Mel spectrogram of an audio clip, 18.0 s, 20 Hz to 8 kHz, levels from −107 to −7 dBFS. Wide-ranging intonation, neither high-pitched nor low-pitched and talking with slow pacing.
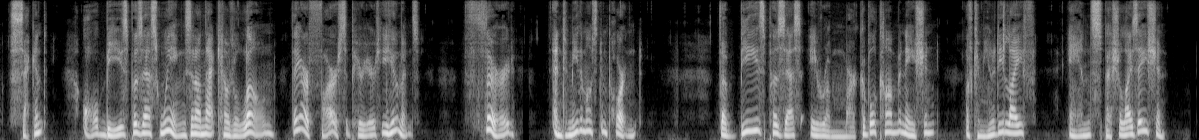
Yes: wide, 6.6 semitones; medium, 150 Hz; slow, 115 wpm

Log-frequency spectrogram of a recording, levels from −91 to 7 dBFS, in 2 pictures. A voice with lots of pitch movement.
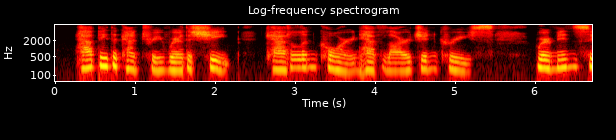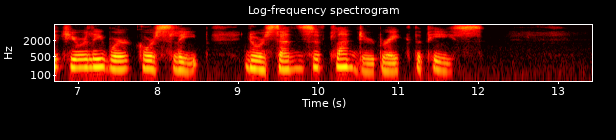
No: average, 3.9 semitones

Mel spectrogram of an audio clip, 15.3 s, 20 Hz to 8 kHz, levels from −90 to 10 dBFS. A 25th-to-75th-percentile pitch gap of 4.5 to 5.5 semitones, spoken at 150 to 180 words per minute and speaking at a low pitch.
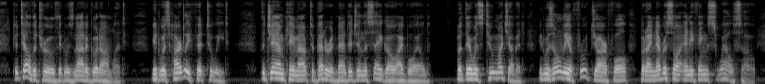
No: average, 5.1 semitones; average, 190 wpm; low, 125 Hz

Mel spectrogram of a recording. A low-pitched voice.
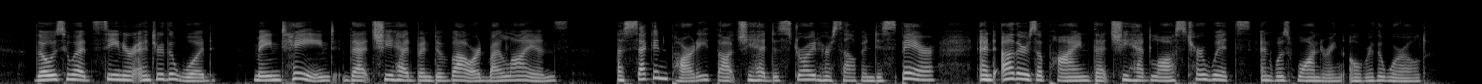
No: medium, 185 Hz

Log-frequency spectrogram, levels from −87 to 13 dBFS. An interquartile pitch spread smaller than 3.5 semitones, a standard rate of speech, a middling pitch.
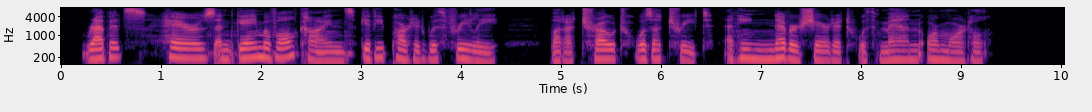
Yes: average, 2.9 semitones; average, 155 wpm; medium, 170 Hz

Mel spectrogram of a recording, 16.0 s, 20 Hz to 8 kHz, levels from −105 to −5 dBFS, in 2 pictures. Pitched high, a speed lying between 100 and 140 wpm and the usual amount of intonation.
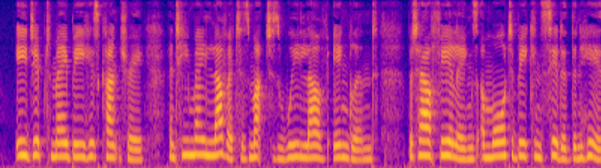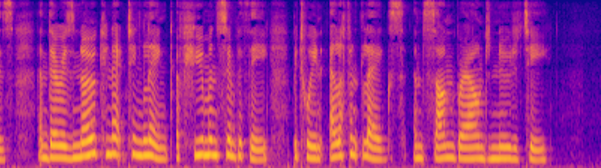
No: high, 220 Hz; average, 155 wpm; average, 3.8 semitones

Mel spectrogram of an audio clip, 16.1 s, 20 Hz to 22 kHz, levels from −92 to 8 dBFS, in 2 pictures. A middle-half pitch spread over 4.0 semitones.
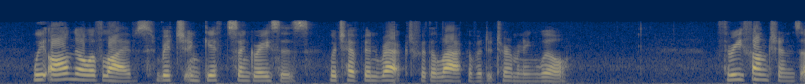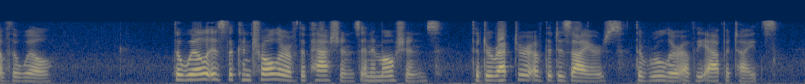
No: average, 3.5 semitones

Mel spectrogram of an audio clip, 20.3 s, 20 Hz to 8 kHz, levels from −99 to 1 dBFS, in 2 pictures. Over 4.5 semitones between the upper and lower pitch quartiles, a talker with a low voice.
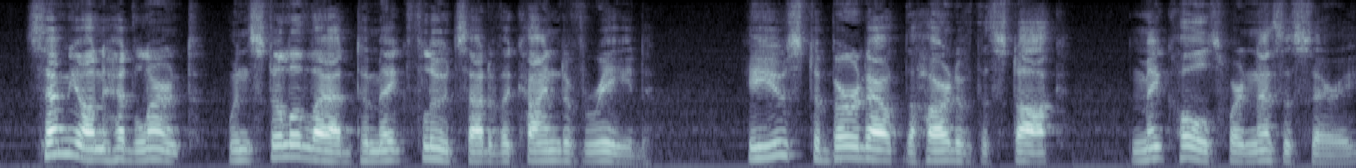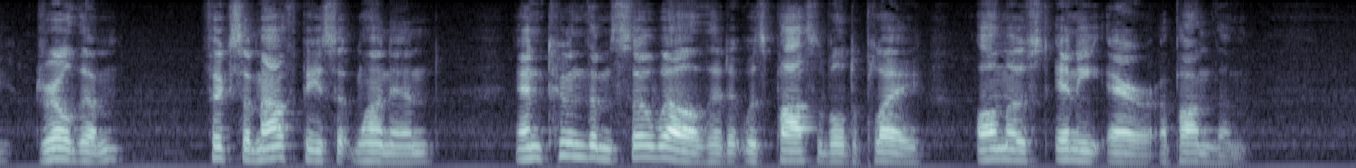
No: average, 3.8 semitones; low, 125 Hz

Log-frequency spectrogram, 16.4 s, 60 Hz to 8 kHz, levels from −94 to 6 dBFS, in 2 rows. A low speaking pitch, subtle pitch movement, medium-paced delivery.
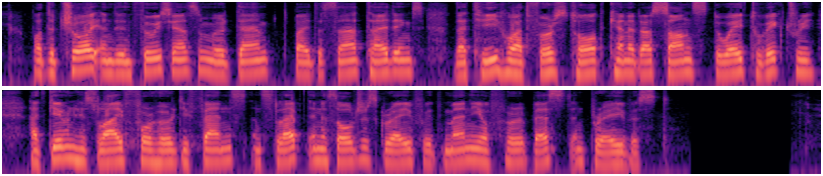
Yes: low, 130 Hz; narrow, 2.0 semitones; average, 155 wpm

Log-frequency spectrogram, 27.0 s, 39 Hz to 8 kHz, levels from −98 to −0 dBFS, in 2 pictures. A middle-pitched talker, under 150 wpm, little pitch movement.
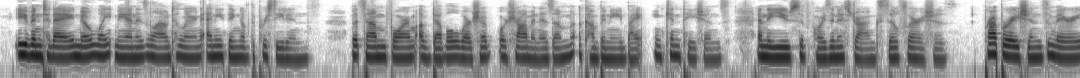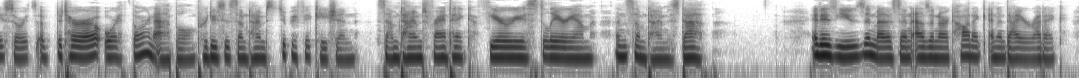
Yes: medium, 160 Hz; average, 140 wpm; narrow, 1.7 semitones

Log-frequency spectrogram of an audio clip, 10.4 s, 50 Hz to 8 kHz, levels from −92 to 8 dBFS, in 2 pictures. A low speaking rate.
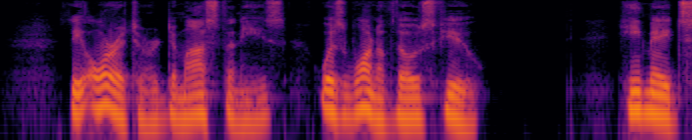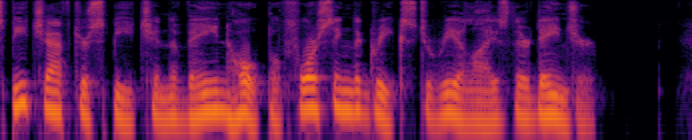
No: average, 145 wpm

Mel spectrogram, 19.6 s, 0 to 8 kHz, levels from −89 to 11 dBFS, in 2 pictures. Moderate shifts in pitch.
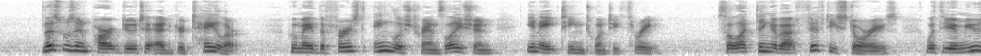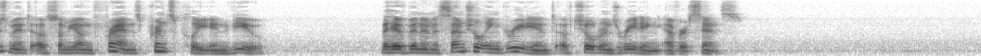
No: wide, 6.8 semitones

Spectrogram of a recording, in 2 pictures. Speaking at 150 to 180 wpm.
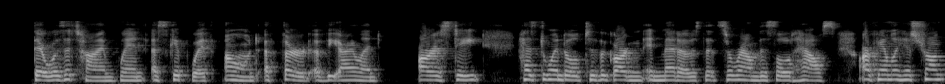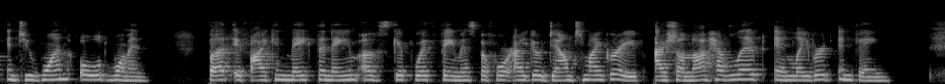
No: average, 195 wpm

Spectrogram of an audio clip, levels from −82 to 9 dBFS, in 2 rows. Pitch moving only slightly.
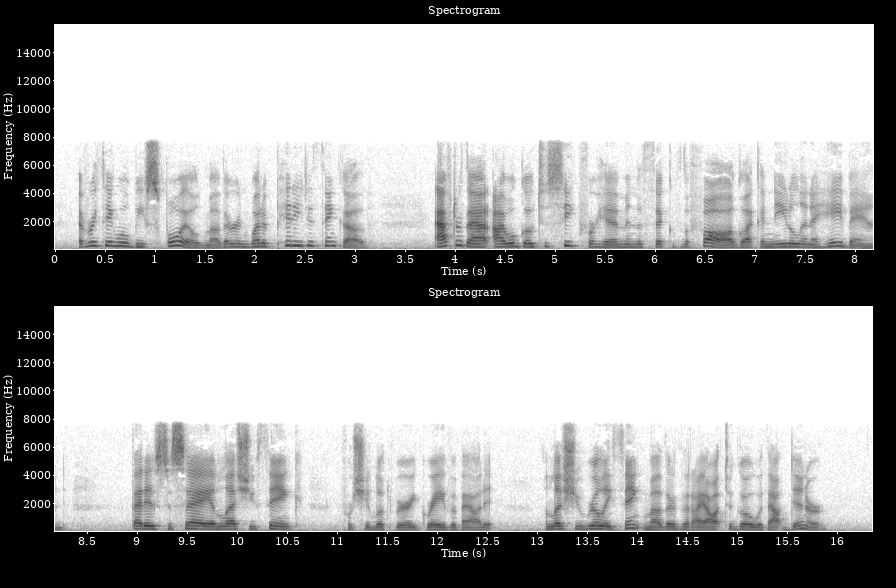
No: average, 3.9 semitones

